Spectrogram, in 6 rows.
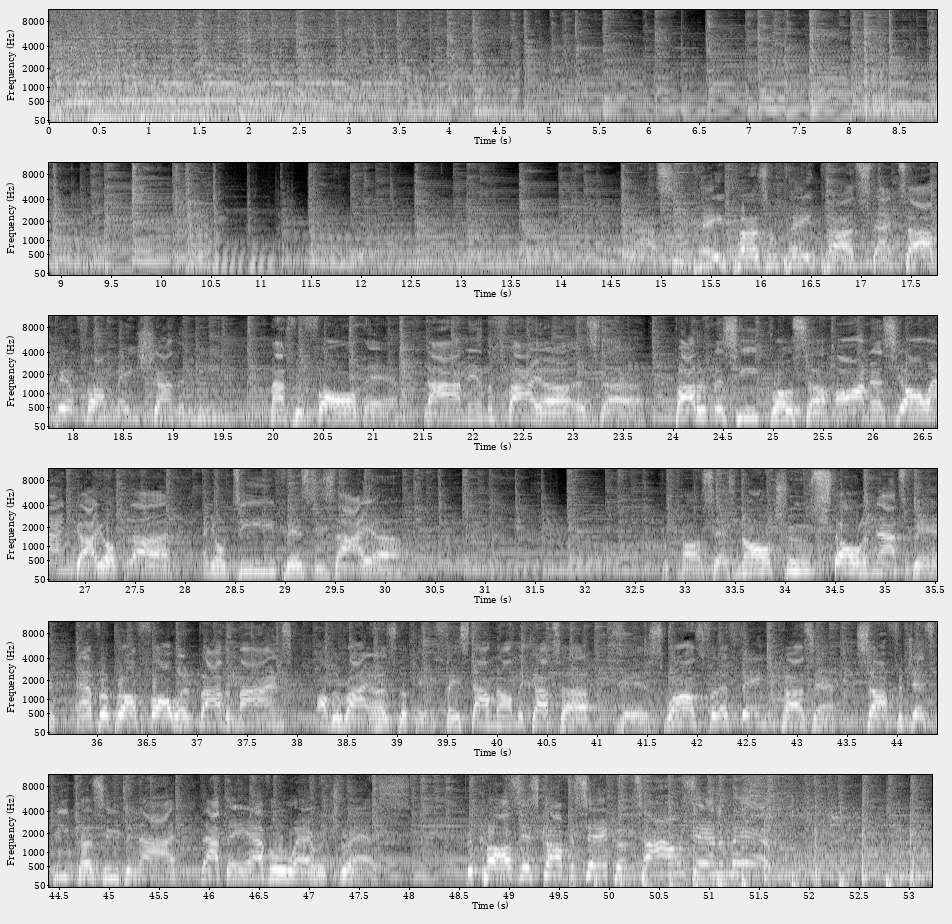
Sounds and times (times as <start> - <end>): Blues: 0.0 - 53.2.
